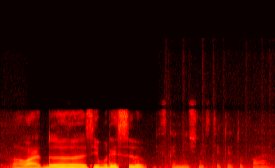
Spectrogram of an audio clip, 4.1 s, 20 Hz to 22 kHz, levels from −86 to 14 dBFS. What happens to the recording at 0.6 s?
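At 0.6 s the talker's level suddenly sags, dropping by about 10 dB at its deepest for roughly a tenth of a second before recovering at 0.71 s. This is speech suppressed in double talk. The likely cause is an echo canceller that, faced with both sides talking at once, could not tell the near talker apart from the loudspeaker echo and attenuated everything, briefly ducking the wanted voice along with the echo.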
